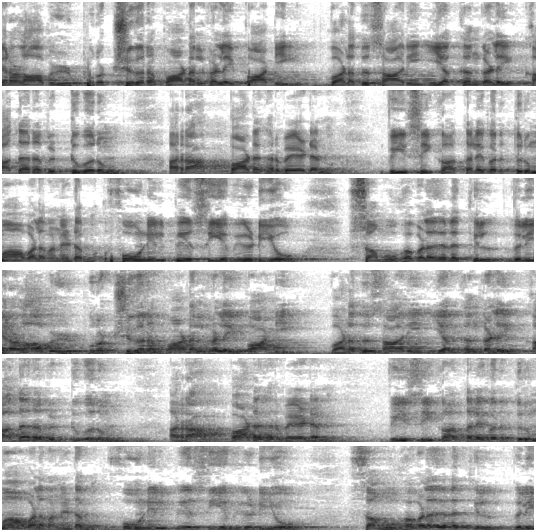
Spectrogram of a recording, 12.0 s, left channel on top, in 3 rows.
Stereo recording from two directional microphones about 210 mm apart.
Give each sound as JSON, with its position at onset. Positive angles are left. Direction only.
{"t": 0.0, "sound": "a man's voice", "side_deg": 50}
